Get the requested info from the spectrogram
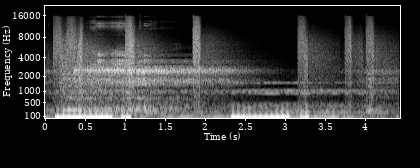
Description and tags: iamweird loop
weird loop i made for fun
effect, electronic, fun, loop, made, noise, sound, weird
